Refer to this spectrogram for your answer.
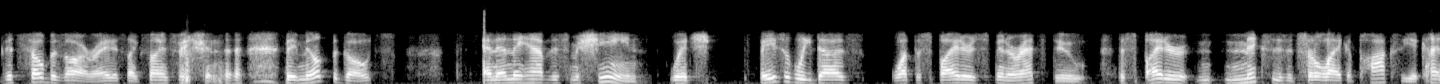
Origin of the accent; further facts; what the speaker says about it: Canada; I'm actually Canadian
